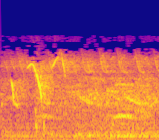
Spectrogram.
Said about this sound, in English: Much of it is bird and monkey, harmless creatures. But if you listen closely, a jaguar and perhaps a puma also.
